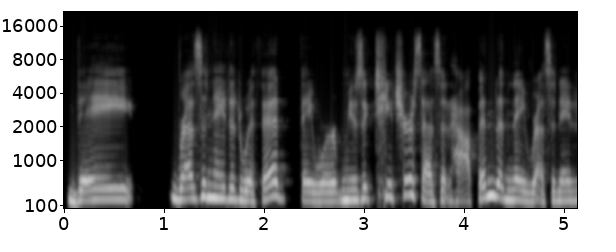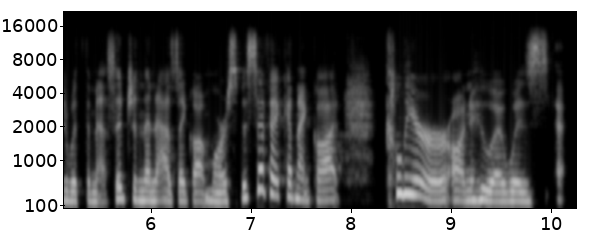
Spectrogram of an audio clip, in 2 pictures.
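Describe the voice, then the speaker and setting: A woman's voice: mid-range voice, moderate pace, dry recording, studio quality. A woman guest on a podcast, talking enthusiastically about coaching music teachers. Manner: enthusiastic, explanatory. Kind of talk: casual interview conversation.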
